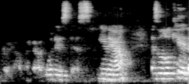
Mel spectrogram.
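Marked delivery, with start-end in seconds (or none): 0.1-1.4 unvoiced whisper of alarm; whispered dread. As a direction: breathe it out in panic. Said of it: "that was very conflicting".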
